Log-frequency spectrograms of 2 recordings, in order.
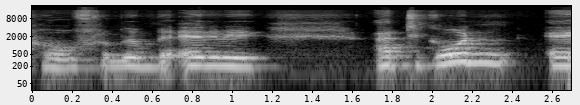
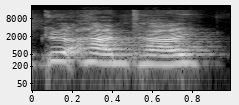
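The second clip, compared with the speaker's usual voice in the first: laughing telling-off; 6 semitones higher, 4 dB louder than usual. Retold or imitated.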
